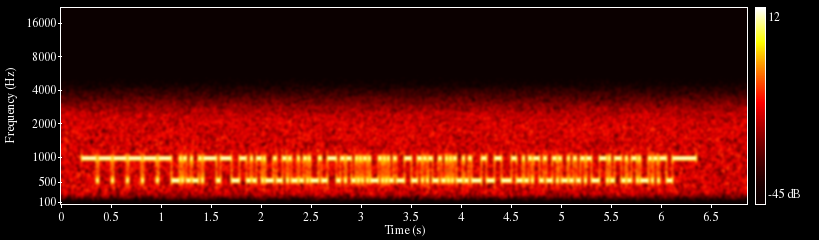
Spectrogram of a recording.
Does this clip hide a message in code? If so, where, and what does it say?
Yes: RTTY (50 baud, 450 Hz shift) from 0.2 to 6.3 s, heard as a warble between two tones, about 760 Hz centre, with radio static. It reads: VOLEN EMPRESONAR TOT UN POBLE.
